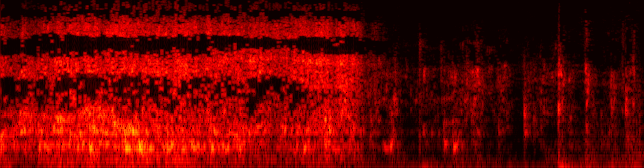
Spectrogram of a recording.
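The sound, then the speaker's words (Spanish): Water from a bathtub is poured from a bucket into a toilet whose flush chain has come loose, a loud, steady gushing splash lasting a few seconds before stopping abruptly, followed by scattered drips and small trickles. “Coge un cubo y lo rellena de esta. En la bañera nada un pez. Deposita el agua del cubo en el retrete.”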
